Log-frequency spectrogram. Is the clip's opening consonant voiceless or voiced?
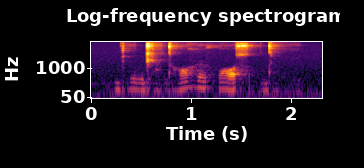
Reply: voiced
